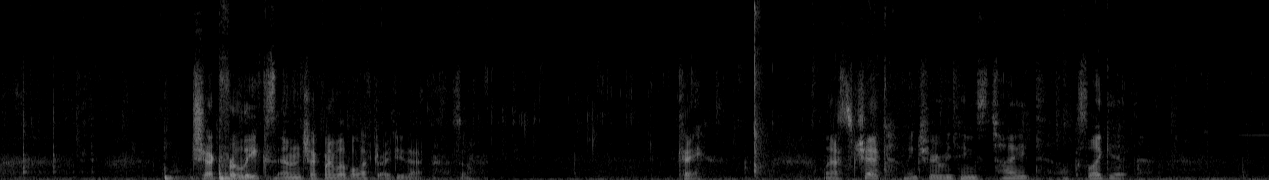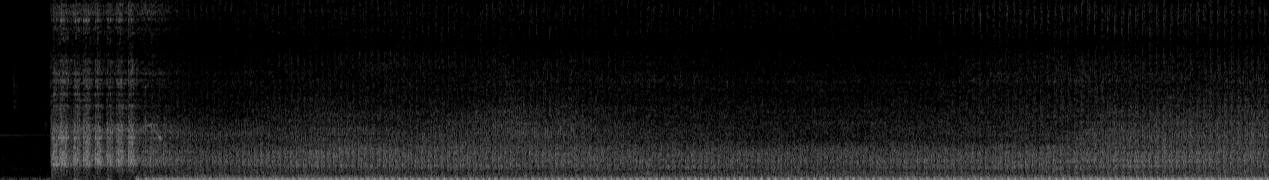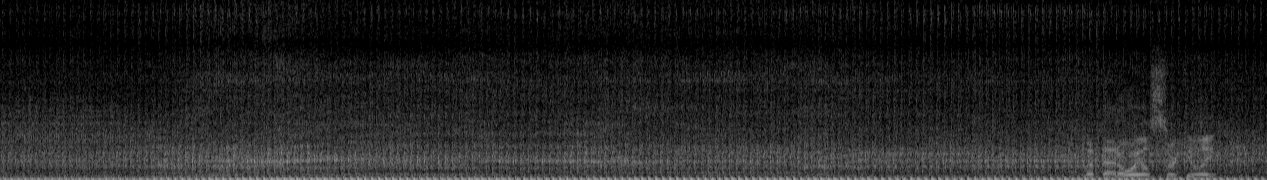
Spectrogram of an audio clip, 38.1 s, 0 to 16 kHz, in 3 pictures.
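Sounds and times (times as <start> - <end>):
motorcycle engine idling: 13.2 - 38.0.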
